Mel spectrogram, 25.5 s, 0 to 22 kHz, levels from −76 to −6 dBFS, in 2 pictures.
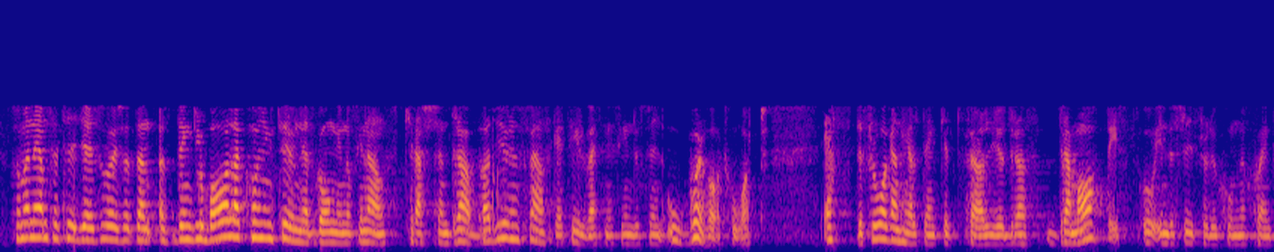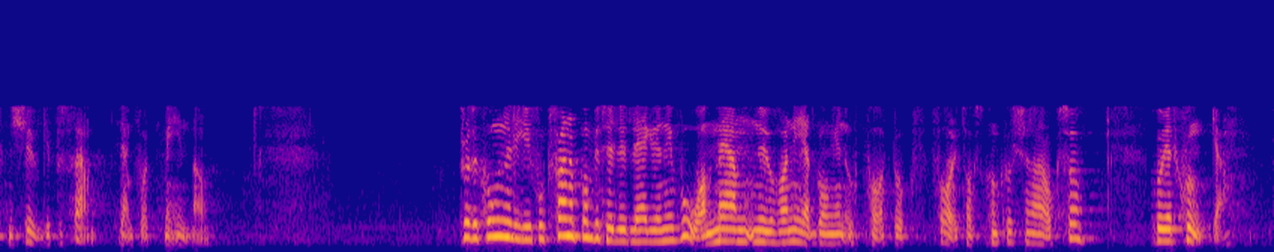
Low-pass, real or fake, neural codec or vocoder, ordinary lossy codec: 7.2 kHz; real; none; AAC, 16 kbps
